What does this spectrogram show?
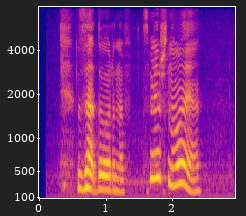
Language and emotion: Russian, positive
